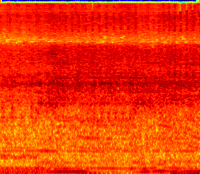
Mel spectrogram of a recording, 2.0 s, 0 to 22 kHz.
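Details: VAZ-21099 after cylinder head repair for lost compression in cylinder four, valves set to 0.40 mm exhaust and 0.25 mm intake; steady, even idle with a smooth low beat and no missing, all cylinders firing properly.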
